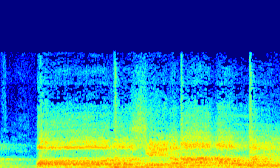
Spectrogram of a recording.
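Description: Background music of choral singing, with long held notes. After a brief drop in level at the start, the voices come back in loudly about half a second in.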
